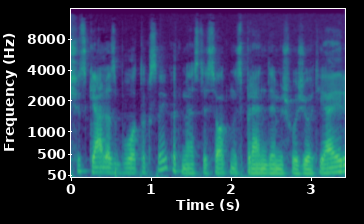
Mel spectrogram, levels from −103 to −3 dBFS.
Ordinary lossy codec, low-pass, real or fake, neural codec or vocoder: MP3, 96 kbps; 14.4 kHz; real; none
